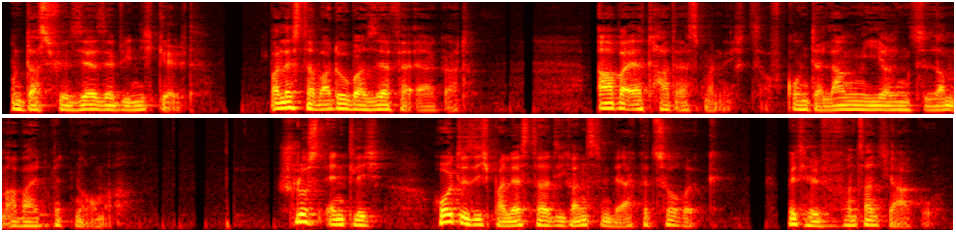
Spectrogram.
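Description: Male podcast narrator, low register, scripted documentary read. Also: darkish tone. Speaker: fan podcast host and narrator.

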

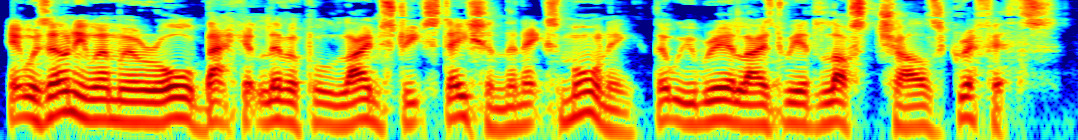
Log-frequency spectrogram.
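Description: A man reading a first-person audiobook in a measured, expressive and wry storytelling manner, close on the microphone. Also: mid-range voice, no echo. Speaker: author reading his own novel.

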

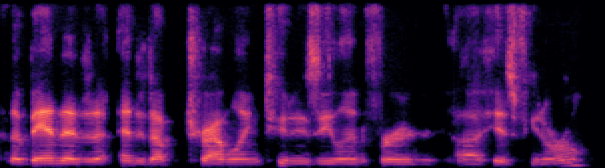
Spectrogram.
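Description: A man's voice: medium pitch, level tone, normal speed. A man co-hosting a casual album discussion, explaining things in a loose, slightly hesitant way. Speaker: podcast co-host.

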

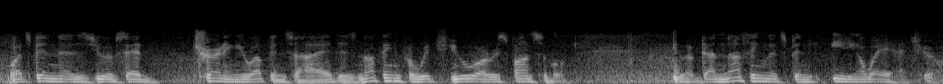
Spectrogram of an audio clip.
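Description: An actor playing a calm, authoritative doctor and hypnotist in a radio drama, speaking in a measured, reassuring, professional way. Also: male voice, natural voice. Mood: reassuring, explanatory. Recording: dull, noisy vintage radio broadcast with rumble.

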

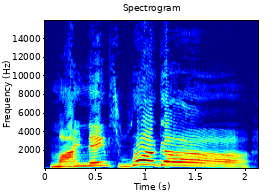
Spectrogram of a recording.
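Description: A woman voicing a tiny, excitable female lion creature in a storybook, squealing and bouncy. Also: sits high, a little slow, voice pushed up. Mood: excited.

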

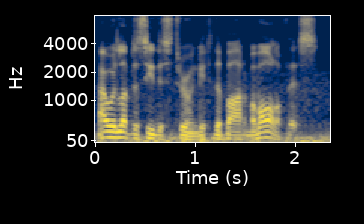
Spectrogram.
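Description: A man's voice: deep voice, lively intonation, rapid-fire. A man playing an easygoing, skeptical but supportive police officer in conversational audio drama dialogue. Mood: calm, curious. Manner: wry, reassuring, conversational. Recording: clear car and road noise. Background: moving car ambience.

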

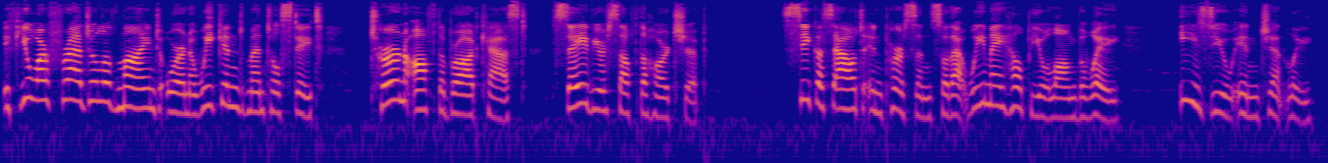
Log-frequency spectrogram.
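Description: Give me an actress as a condescending female cult leader in a horror audio drama, grandiose and deliberate, with a mid-pitched voice in a dry, close space. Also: animated, dry recording, lightly acted. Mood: solemn warning. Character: serene, menacing female cult leader preaching cosmic doom. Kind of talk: horror audio drama acting, live radio address.

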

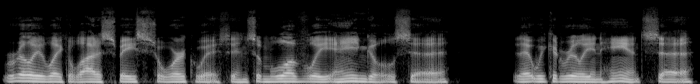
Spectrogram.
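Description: A man hosting a bedtime podcast in a rambling, improvised monologue, hesitant and halting with false starts, musing whimsically as he goes. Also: medium pitch, little pitch movement, vocal fry, a little mellow, no room sound, clean studio sound. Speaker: podcast host.

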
